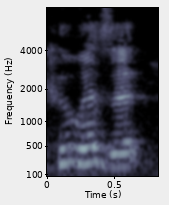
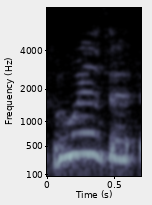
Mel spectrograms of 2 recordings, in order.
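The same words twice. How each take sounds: First: Higher-pitched grandma voice; moderately high storybook granny; Grandma calling. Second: Very high falsetto granny voice; exaggerated high mock-granny; wolf pretending Grandma. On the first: A narrator's reading. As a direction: call out lightly as a grandma. Grandma calls from inside. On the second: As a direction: fake a grandma in squeaky falsetto. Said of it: "he pretended like he was Grandma".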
